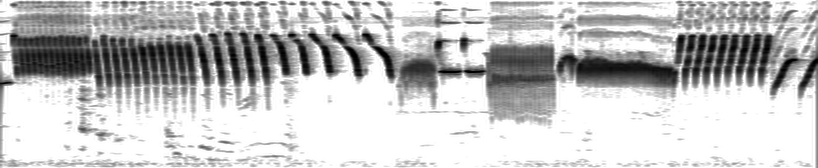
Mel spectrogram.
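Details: Lure sound of a female canary in breeding condition to make males sing: a fast high trill, drawn-out descending chips, a buzzy roll and harsh grating burst, then renewed rapid trilling.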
